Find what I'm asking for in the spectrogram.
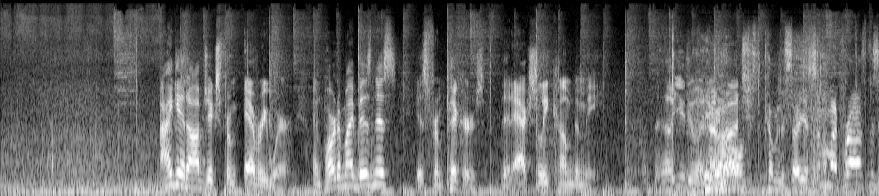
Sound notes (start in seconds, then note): none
